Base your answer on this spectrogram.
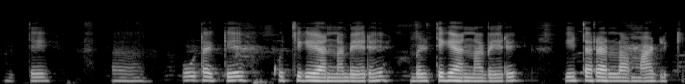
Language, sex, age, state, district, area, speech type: Kannada, female, 60+, Karnataka, Udupi, rural, spontaneous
